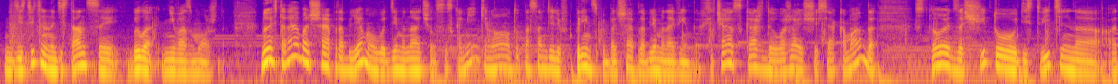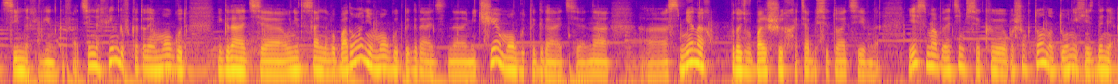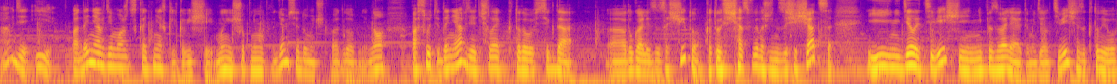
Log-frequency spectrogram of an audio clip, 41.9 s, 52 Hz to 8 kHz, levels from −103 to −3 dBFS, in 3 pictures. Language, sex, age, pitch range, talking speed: Russian, male, 20-39, 105-135 Hz, 165 wpm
